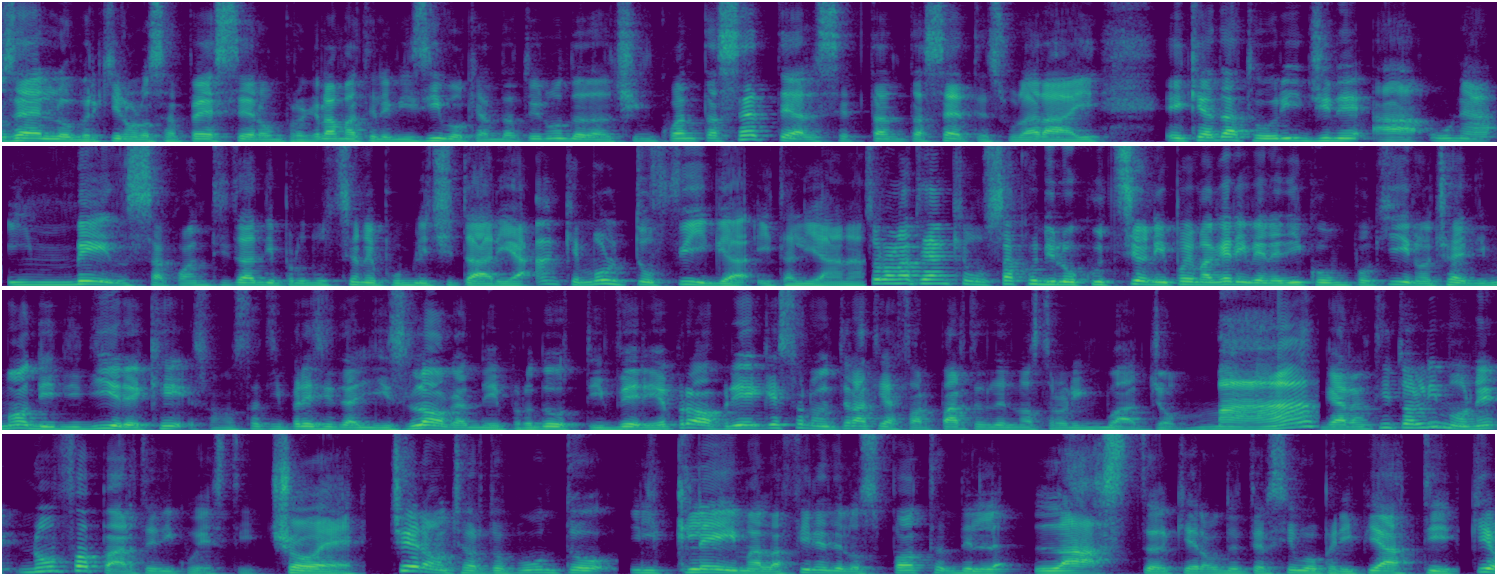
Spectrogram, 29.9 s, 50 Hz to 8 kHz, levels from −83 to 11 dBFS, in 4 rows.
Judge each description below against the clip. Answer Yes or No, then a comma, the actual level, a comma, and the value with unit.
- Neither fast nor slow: No, fast, 215 wpm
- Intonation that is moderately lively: Yes, average, 4.3 semitones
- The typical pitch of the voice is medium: No, low, 130 Hz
